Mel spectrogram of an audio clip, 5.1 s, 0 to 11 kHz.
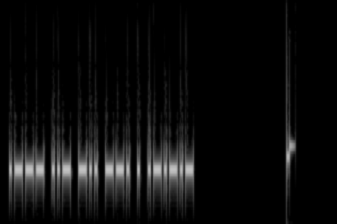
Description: Morse code, heard as a keyed tone, about 30 wpm, 700 Hz. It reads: JUDGE.
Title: Pangram Challenge v2 - 30wpm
